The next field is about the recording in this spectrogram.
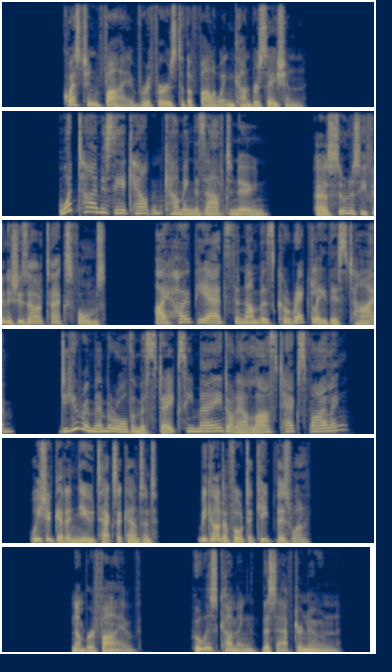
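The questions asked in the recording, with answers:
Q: Who is coming this afternoon?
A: The tax accountant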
